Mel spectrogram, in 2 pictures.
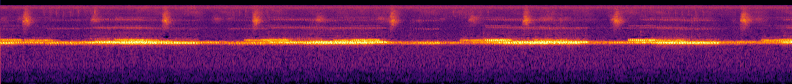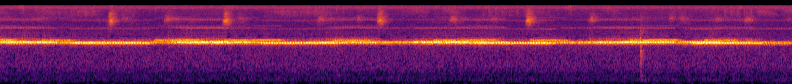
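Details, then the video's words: Crickets singing in grass during a warm summer night in Bulgaria, surround microphone recording; a continuous high trill swells and fades in uneven one- to two-second phrases, with short dips between them and faint ticking above. "Cricket Sounds - Crickets Chirping at Night"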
